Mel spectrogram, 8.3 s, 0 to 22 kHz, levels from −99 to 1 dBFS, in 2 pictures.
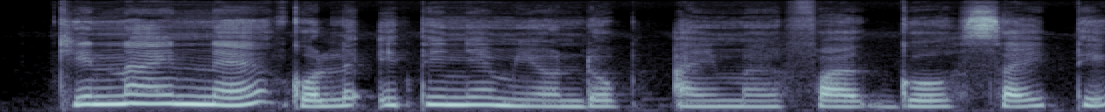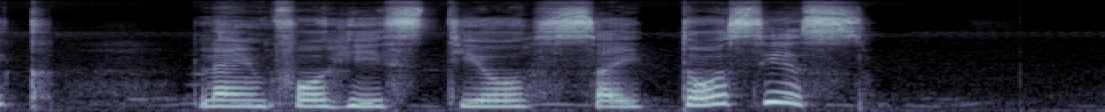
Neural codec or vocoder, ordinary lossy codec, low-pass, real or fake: none; none; none; real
